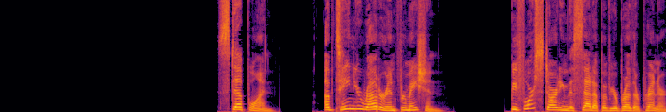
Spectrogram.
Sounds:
Speech

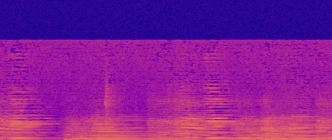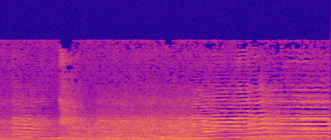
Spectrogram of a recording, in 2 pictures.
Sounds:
fiddle, playing cello, Musical instrument, Music, Cello, Bowed string instrument

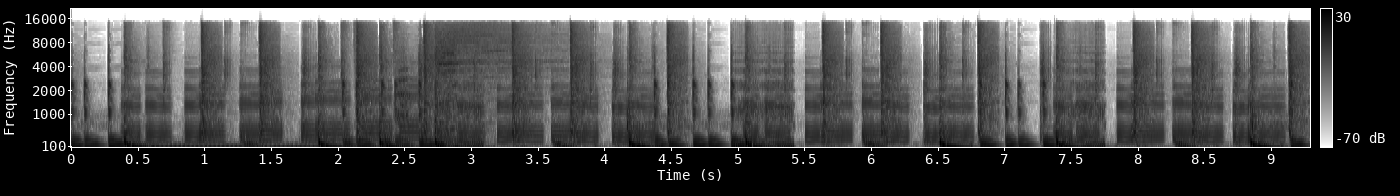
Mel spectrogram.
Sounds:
Music

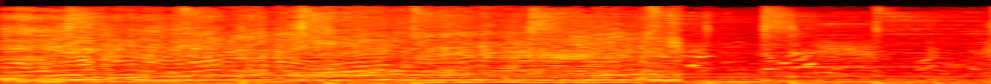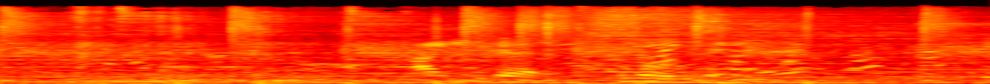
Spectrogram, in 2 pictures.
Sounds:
Speech, Car, Car passing by, Motor vehicle (road), Vehicle, Music

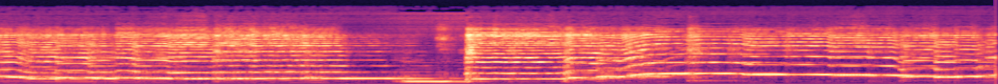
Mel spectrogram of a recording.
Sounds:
Music

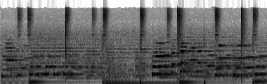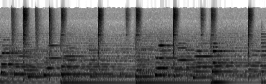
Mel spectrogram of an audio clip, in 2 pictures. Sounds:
Music

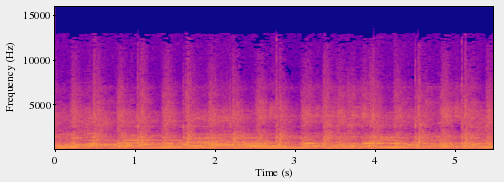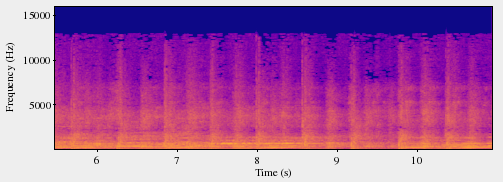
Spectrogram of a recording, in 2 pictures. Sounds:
Music

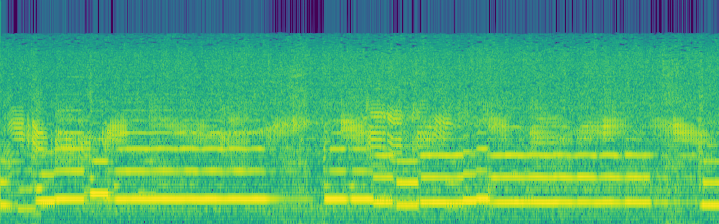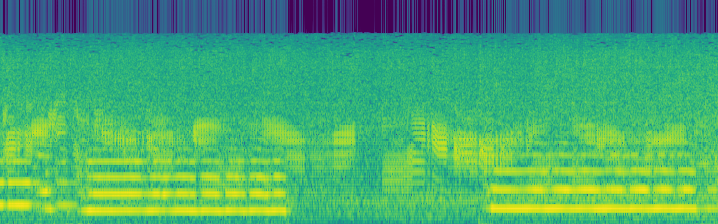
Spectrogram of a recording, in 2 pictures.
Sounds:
Ocean

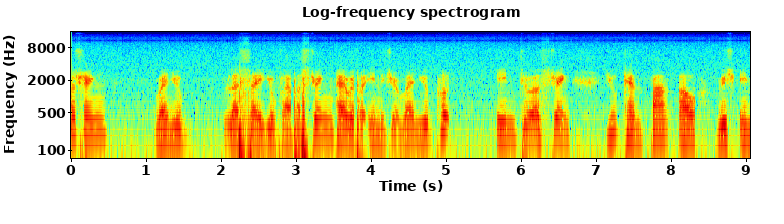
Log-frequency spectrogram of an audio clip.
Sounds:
Narration

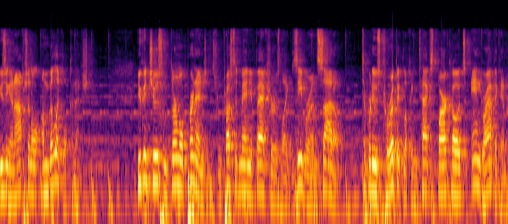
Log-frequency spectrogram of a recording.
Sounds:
Music, Speech

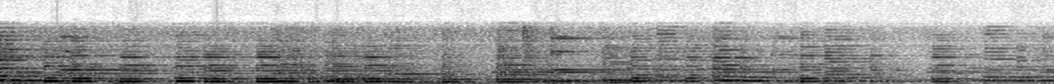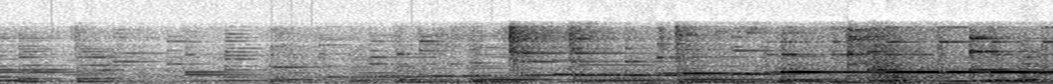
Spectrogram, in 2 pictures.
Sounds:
playing vibraphone

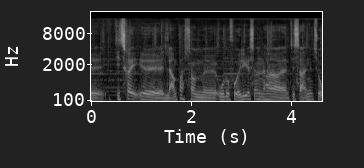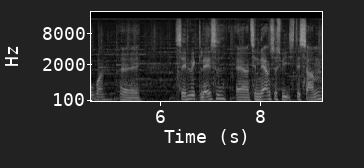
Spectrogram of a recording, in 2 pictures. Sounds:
Speech, Music

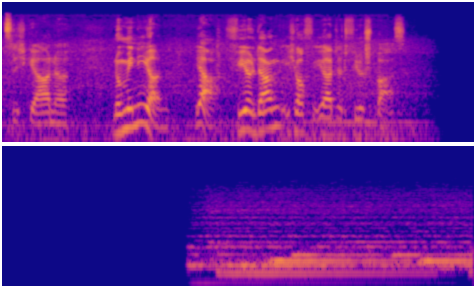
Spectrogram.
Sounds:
Speech, Music

